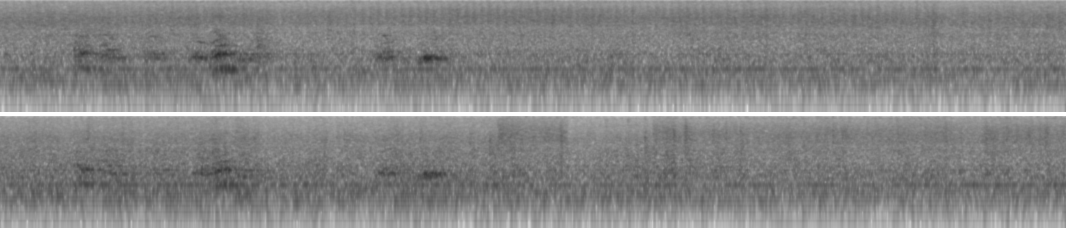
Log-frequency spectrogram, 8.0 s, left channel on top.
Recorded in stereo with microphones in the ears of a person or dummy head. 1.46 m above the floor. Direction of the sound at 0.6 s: 30° left (ahead or behind).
